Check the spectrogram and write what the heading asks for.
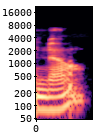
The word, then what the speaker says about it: know: ومنها تأتي كلمة to know. So the K is silent, so know is similar to cognition, so the two words are related.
